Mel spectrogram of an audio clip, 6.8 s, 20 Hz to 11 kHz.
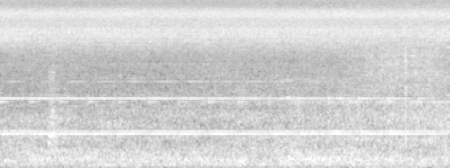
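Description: Steady hiss with a faint, steady high whine as a JR Freight EF210 electric locomotive hauling container wagons approaches from a distance.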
